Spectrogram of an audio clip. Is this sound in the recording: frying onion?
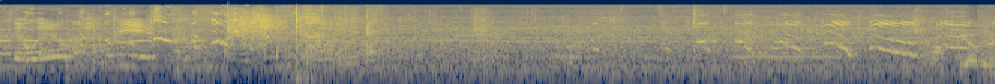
no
